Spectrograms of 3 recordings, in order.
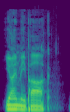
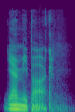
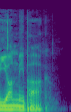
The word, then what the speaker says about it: Yeonmi Park: Yeonmi Park. – Yeonmi Park. There you go. – Or Yeonmi Park.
